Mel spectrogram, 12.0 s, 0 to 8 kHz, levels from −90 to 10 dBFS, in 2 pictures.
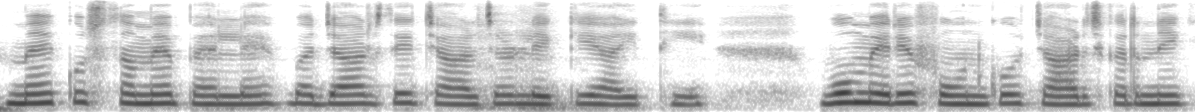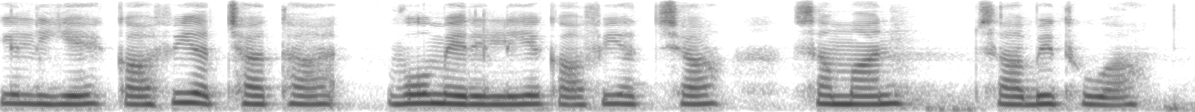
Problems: none marked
